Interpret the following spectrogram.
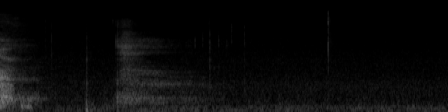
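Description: Quiet pause: a faint click just before a second in, then a soft exhale, and another tiny click near the end.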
